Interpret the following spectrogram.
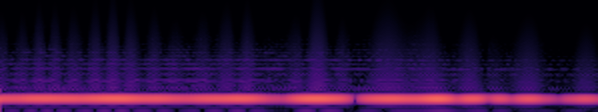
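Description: Native American flute music: one long, steady held note that begins to fade near the end.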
